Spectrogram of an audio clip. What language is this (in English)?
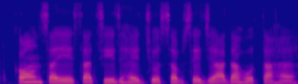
Magahi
